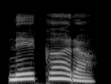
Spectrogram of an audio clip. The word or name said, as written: ನೆಯಿಕಾರ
